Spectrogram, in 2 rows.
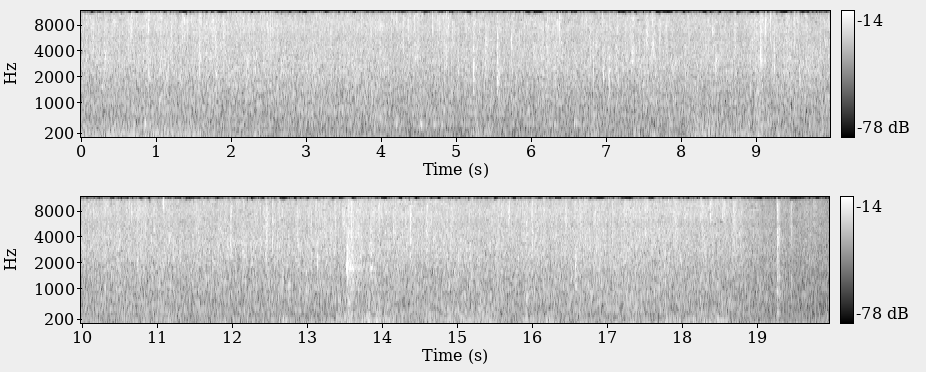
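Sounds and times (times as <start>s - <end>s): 
heavy rain storm heard from under a balcony in daytime: 0.0s - 19.8s
heavy thunder: 13.4s - 15.6s.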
